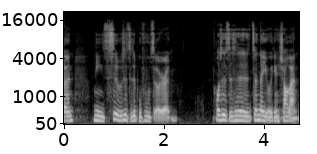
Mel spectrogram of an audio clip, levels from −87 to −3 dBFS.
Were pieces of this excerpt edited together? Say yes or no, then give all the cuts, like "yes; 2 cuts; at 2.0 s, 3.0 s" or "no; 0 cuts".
no; 0 cuts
